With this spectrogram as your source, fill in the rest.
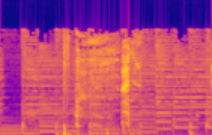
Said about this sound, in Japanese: というね、収録中に咳をするというね、ひどい番組にあのなっておりますけども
